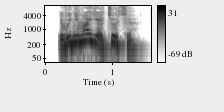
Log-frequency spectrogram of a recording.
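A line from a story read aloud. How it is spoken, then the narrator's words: Angry. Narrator (Russian): сердито заявила Ира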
